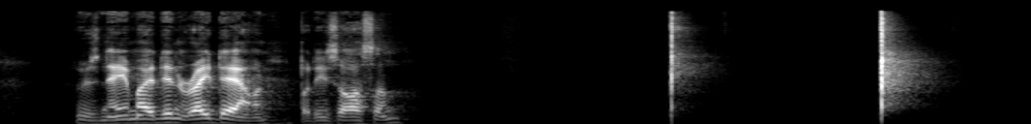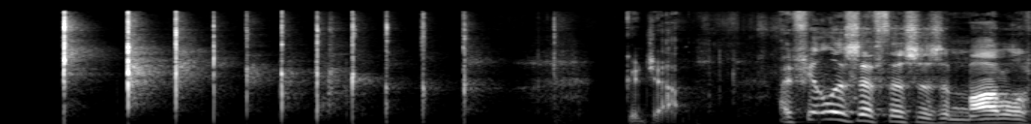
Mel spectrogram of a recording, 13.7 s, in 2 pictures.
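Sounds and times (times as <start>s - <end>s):
speech: 0.5s - 2.8s, 11.1s - 13.7s
slow clap for the CEO of Goya Foods: 5.9s - 6.3s, 7.3s - 10.8s.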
